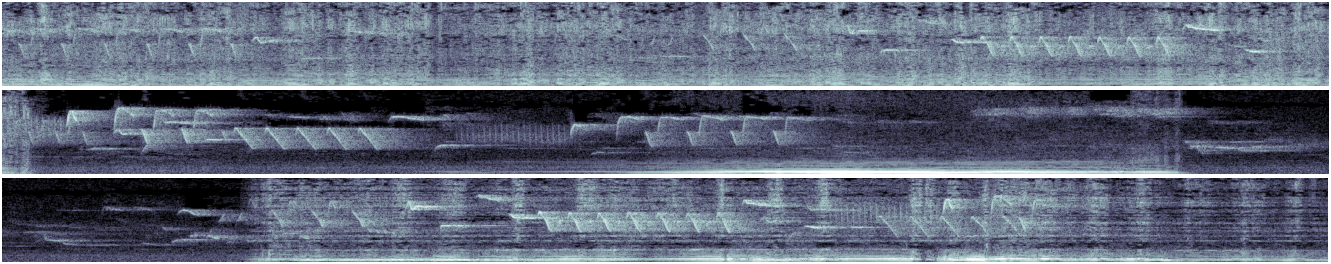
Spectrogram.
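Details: Forest bees at work making honey: a loud continuous buzzing drone that drops away, swells close and strong as one bee passes near, fades, then returns as a dense steady hum.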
